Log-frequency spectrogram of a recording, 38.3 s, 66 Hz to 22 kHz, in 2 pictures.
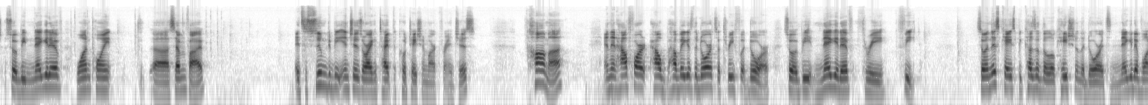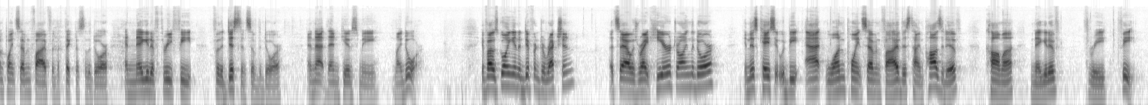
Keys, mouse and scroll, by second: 0.6-3.7 typing, 6.1 shift+', 8.9 ,, 13.8-15.0 typing, 23.1 Return, 29.1 click, 30.2 click, 32.6-34.2 typing, 35.7-37.7 typing, 37.3 click.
